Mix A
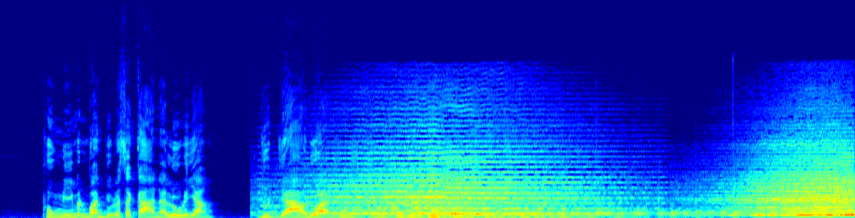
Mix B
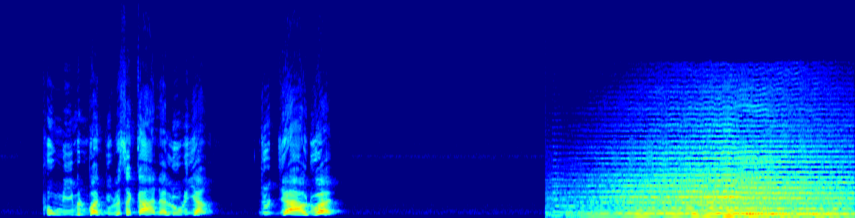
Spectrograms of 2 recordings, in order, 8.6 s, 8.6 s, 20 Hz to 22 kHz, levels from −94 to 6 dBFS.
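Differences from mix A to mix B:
speech: add steep high-pass 530 Hz 96 dB/octave; background: entry +2.95 s

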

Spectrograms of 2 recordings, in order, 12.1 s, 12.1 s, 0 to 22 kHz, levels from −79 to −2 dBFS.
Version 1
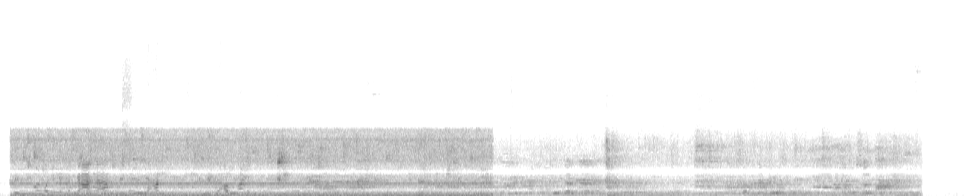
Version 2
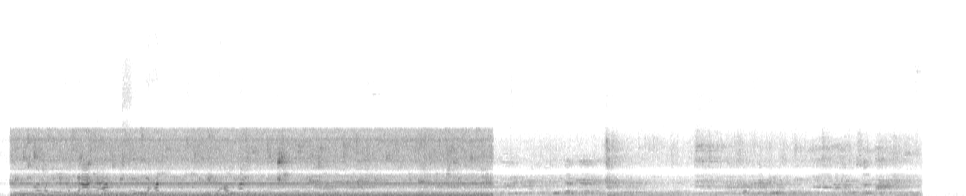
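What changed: speech: add rippled EQ curve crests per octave 1.9, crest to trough 10 dB; first sound +3.5 dB

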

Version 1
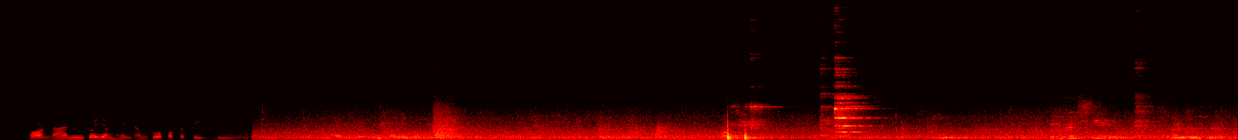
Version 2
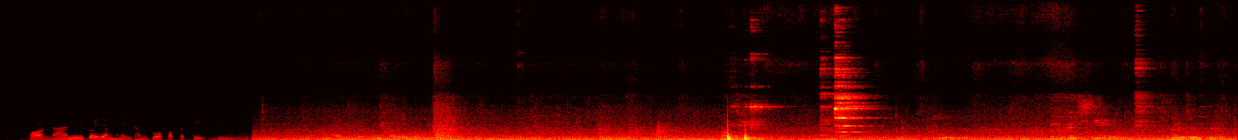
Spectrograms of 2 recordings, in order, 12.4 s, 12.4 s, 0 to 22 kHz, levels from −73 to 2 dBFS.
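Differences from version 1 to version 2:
speech: add treble shelf 4.4 kHz -5.5 dB; master: remove three-band isolator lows -20 dB, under 340 Hz, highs -13 dB, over 4.3 kHz

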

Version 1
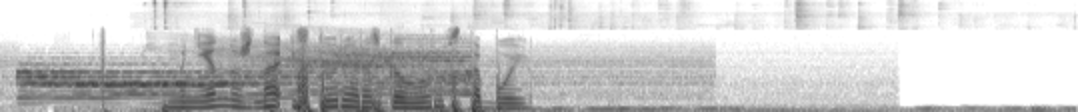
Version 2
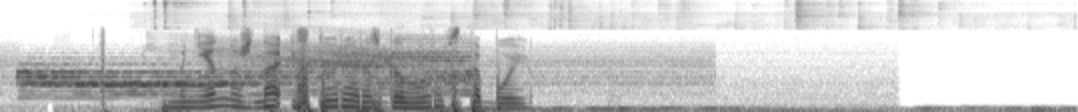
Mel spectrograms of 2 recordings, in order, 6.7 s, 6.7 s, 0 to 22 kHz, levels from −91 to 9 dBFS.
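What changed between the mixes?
first sound: add high-pass 740 Hz 24 dB/octave; second sound: send +11.5 dB

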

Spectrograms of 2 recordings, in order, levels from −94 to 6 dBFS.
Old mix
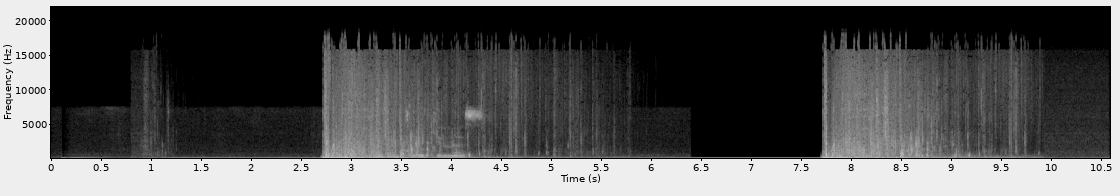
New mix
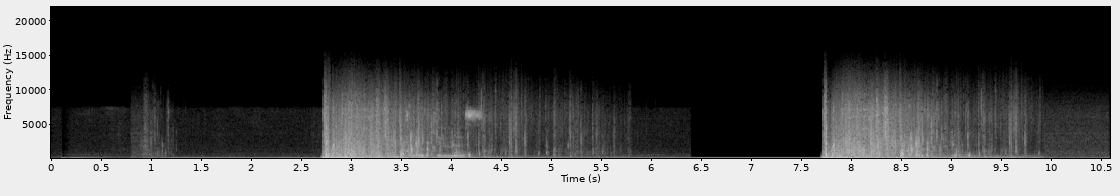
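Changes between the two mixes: background +3.0 dB; master: add low-pass 7.1 kHz 24 dB/octave

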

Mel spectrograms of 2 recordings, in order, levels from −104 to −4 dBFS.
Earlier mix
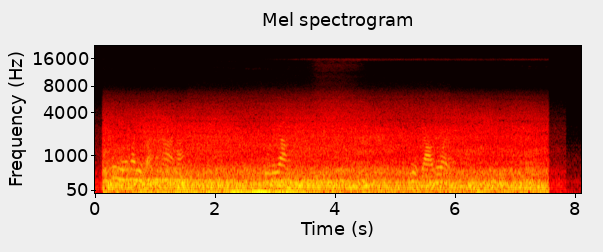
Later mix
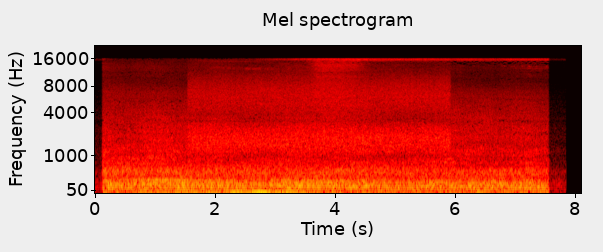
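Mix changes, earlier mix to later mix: speech: muted; first sound -9.0 dB; master: remove distance through air 270 m

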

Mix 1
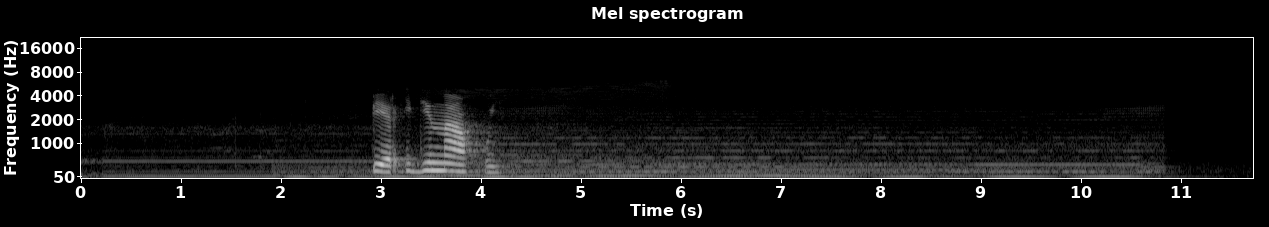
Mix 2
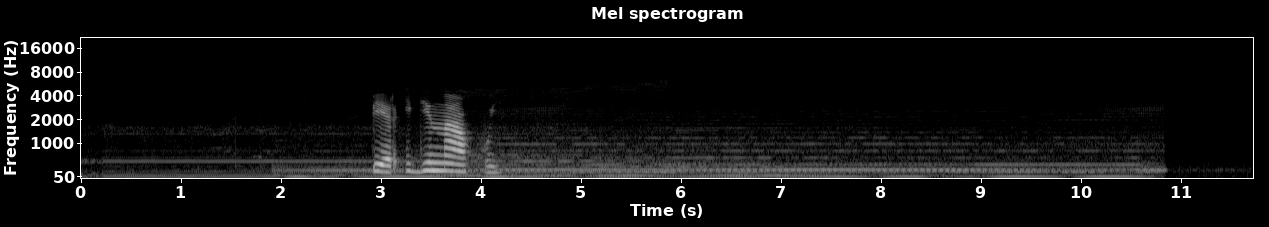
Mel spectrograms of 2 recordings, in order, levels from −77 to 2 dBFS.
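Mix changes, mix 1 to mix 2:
background: add peaking EQ 240 Hz +11.5 dB 0.21 oct; reverb: off

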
